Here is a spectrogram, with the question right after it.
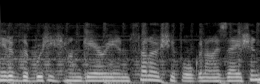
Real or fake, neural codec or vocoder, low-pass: real; none; 7.2 kHz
